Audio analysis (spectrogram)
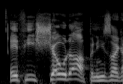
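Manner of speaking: ordinary delivery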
